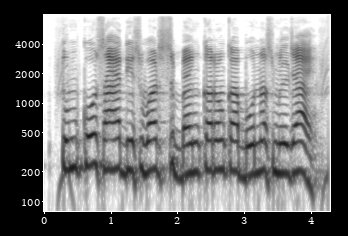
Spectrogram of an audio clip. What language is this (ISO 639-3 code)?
hin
